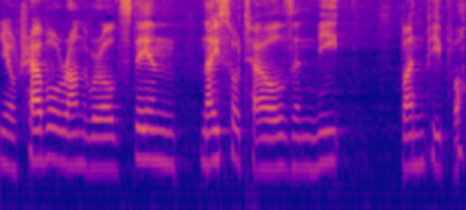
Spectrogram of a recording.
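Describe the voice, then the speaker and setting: The woman's voice sits at a medium pitch and stays monotone and flat. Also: moderate pace. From Taiwan-born immigrant family, raised in US. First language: not English (English is her third language). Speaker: entrepreneur and guest lecturer. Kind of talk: lecture. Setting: lecture hall with audience. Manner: conversational, audience-engaging.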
